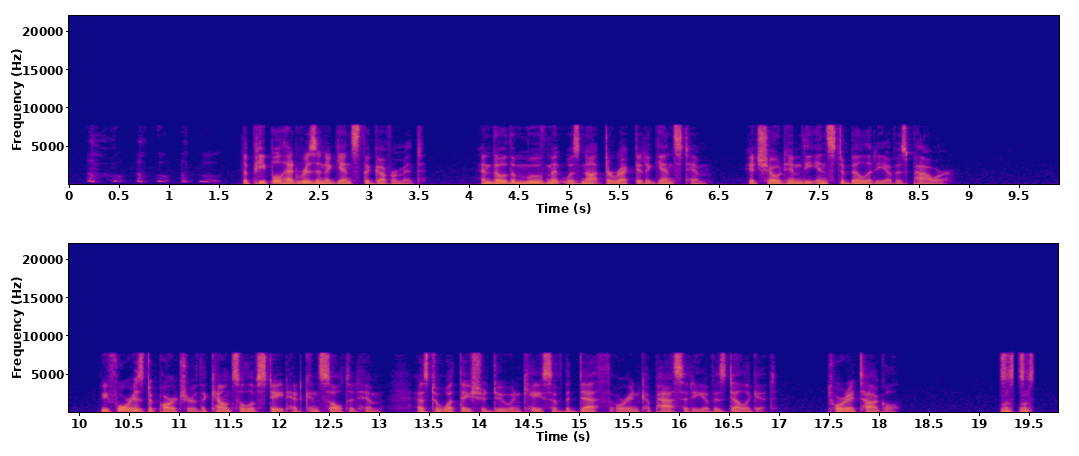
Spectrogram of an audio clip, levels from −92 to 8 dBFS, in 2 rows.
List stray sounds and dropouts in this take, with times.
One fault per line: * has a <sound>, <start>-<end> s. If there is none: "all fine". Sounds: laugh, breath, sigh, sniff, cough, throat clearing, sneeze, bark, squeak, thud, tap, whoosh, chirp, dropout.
* has a cough, 0.2-1.5 s
* has a laugh, 19.2-19.5 s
